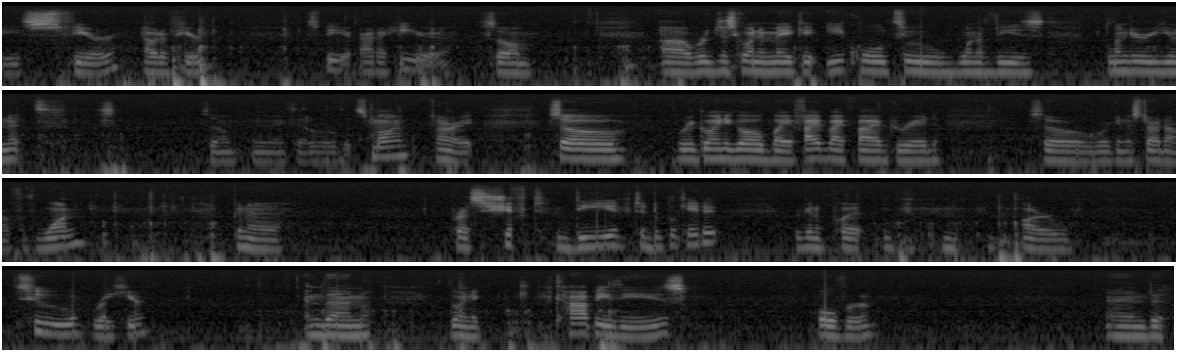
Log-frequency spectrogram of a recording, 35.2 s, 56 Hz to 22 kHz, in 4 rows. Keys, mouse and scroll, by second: 1.7 KP_0, 2.8 KP_1, 4.1 KP_5, 7.3-9.2 drag, 9.2 middle click, 10.5-11.7 drag, 11.7 g, 12.2 middle click, 13.4 s, 16.2 g, 20.3 s, 22.3-26.5 drag, 27.1-29.1 drag, 29.1 middle click, 30.0 shift+d.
